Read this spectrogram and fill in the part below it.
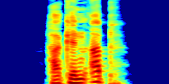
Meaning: inflection of abhacken: 1. first/third-person plural present 2. first/third-person plural subjunctive I
- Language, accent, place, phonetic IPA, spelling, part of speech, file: German, Germany, Berlin, [ˌhakn̩ ˈap], hacken ab, verb, De-hacken ab.ogg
